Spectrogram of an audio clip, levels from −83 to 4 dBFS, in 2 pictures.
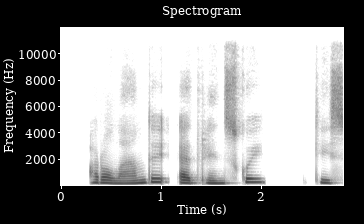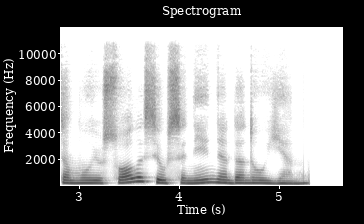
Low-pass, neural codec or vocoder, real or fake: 10.8 kHz; codec, 24 kHz, 0.9 kbps, WavTokenizer, large speech release; fake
